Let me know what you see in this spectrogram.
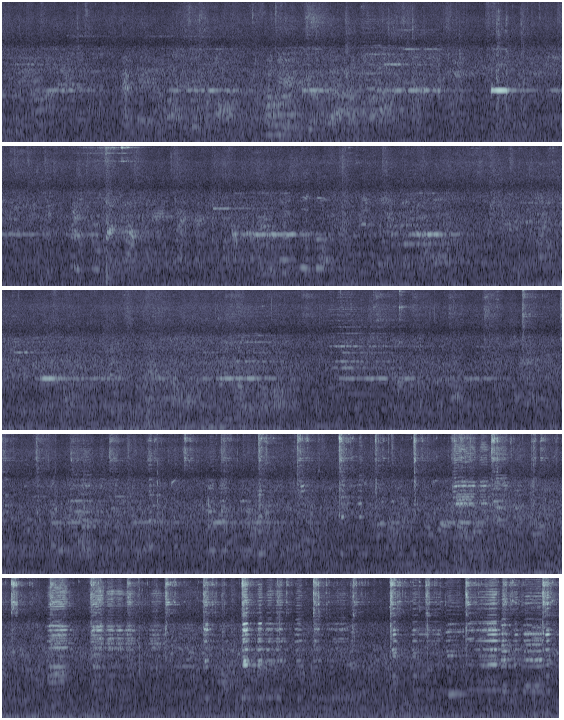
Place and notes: Outside the station, Hot weather, Traffic Sound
